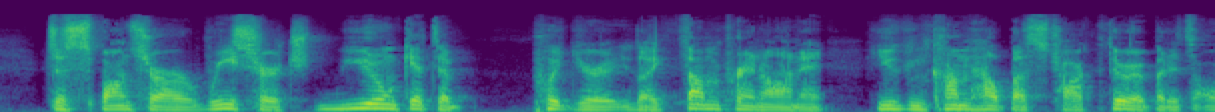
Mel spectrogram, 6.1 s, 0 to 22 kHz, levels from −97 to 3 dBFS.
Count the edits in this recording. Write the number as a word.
zero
